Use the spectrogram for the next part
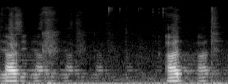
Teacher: ہمس معمولی سی آواز کو کہتے ہیں۔ ہمس کی ادائیگی میں سانس جاری رہتا ہے، جیسے اک، ات، مگر ہمس میں اتنی زیادتی نہ ہو کہ آخر میں ہا کی آواز پیدا ہو جائے، جیسے ات، اک، ات، اک، اور نہیں بالکل آواز بند کی جائے، جیسے ات، اک۔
